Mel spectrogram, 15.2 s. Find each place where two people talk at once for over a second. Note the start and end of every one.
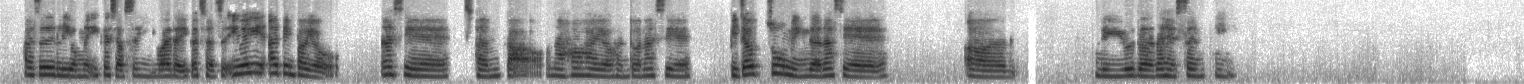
none

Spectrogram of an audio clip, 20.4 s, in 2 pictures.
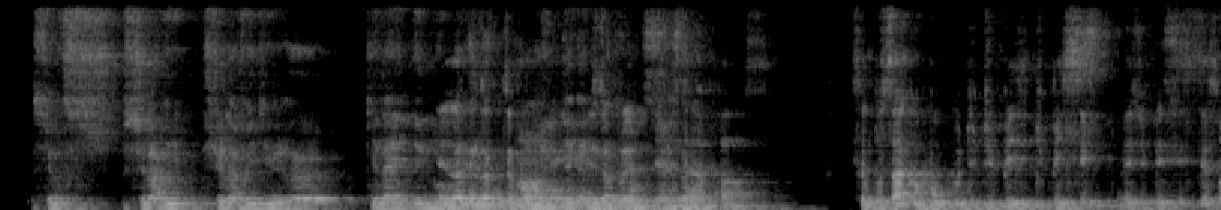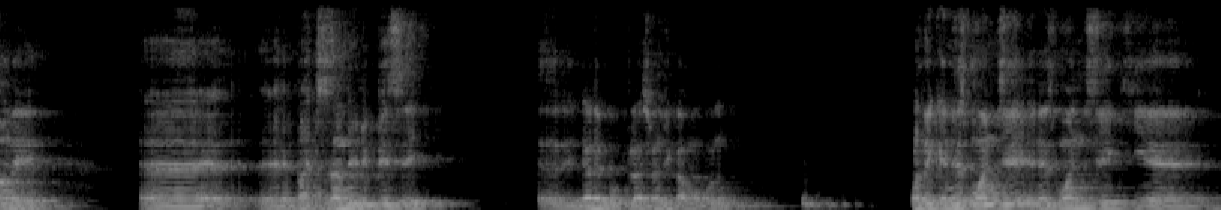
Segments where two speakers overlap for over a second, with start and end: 3.6-5.9

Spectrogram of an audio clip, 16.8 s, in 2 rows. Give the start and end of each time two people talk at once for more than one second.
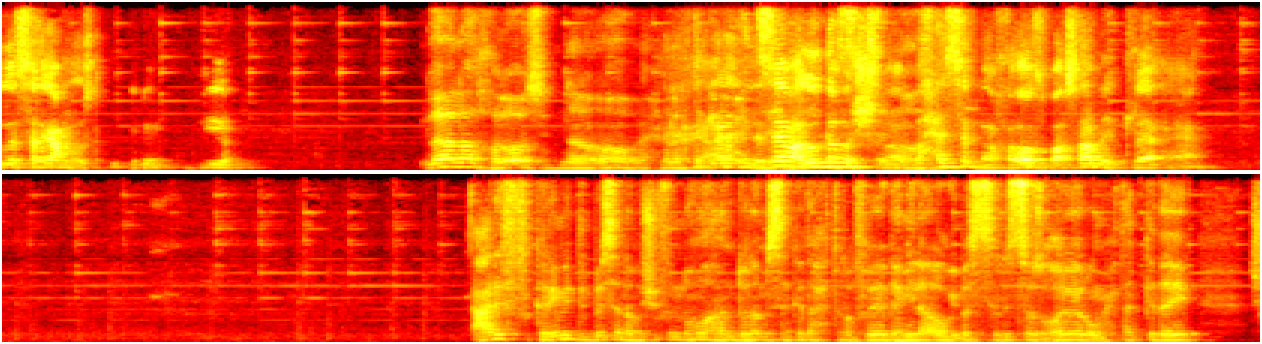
4.6-6.3

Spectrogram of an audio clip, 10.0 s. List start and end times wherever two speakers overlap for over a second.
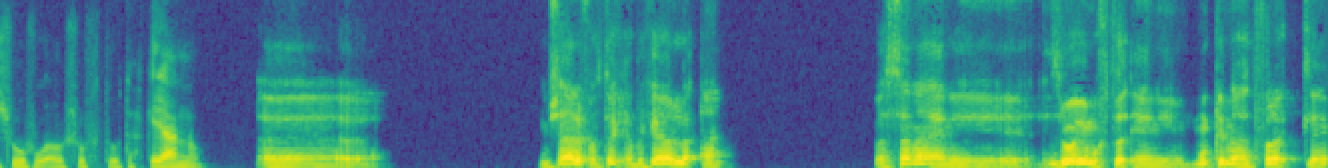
none

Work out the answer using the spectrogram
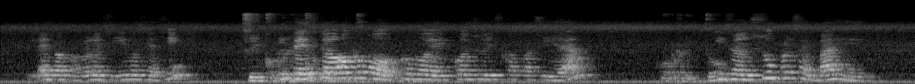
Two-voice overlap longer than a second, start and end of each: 2.8-4.4

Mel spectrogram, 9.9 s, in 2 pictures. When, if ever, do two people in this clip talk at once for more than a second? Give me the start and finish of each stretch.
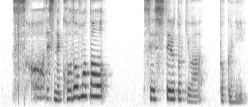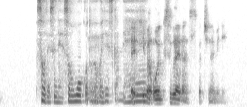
none

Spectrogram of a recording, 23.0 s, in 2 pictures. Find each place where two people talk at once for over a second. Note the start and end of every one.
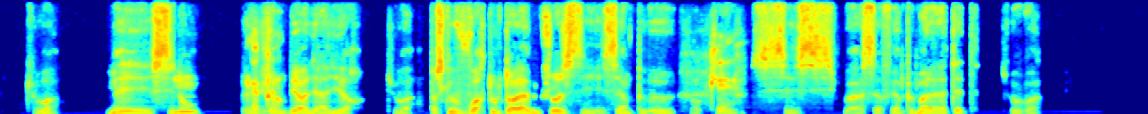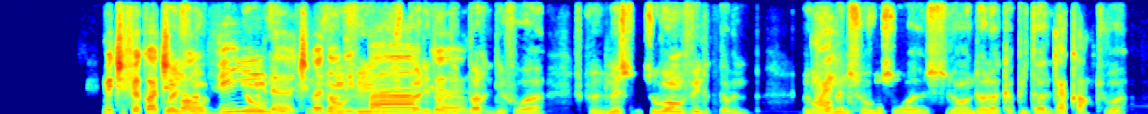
13.9-16.2

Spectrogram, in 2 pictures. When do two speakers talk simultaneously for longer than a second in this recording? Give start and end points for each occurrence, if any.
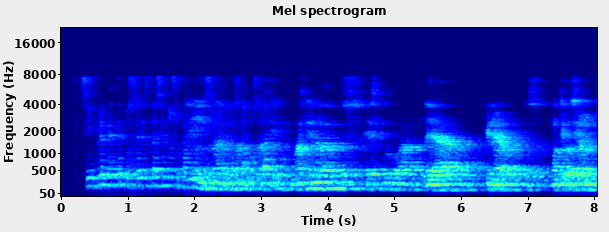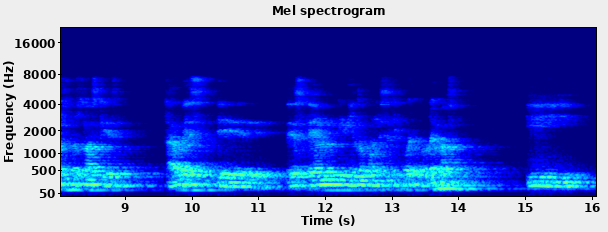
1.9-3.4

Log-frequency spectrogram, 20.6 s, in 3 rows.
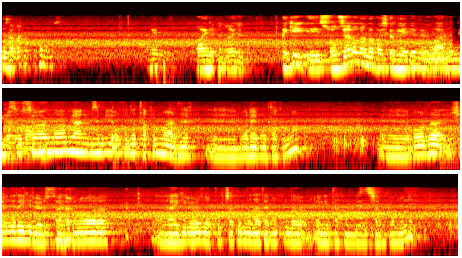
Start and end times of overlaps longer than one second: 6.1-7.7

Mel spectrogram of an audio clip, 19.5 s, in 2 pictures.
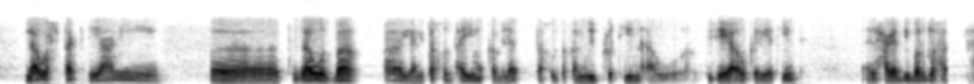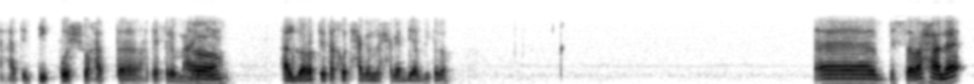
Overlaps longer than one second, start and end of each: none

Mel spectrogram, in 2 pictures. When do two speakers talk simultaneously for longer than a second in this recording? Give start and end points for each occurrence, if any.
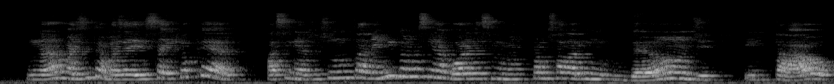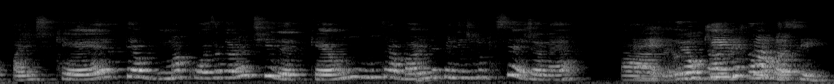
14.7-16.0

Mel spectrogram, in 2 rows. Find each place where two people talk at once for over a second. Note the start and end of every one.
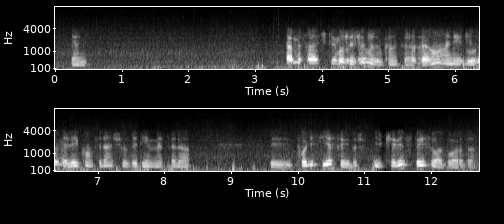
4.3-6.7

